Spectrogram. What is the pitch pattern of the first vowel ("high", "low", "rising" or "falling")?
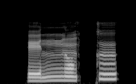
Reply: low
